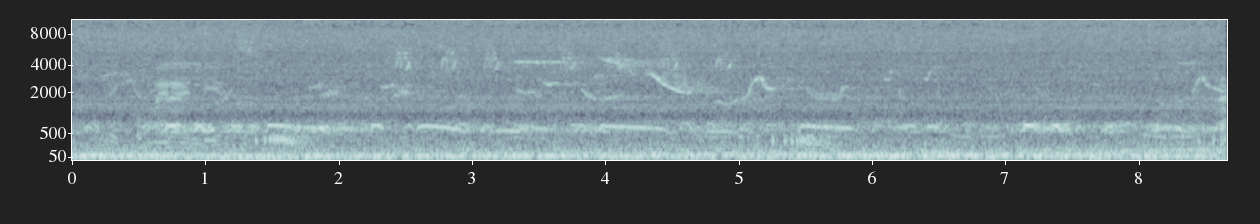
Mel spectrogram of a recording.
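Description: Pigeons or doves coo on and off, with a few brief higher chirps from other birds, over a steady low background rumble. No one talks.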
